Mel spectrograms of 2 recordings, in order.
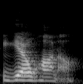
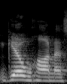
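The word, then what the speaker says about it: Johanna: in the story and the audio book has actually T taught me that it's pronounced yohana so yeah that her name is pronounced yohana spir but yeah so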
